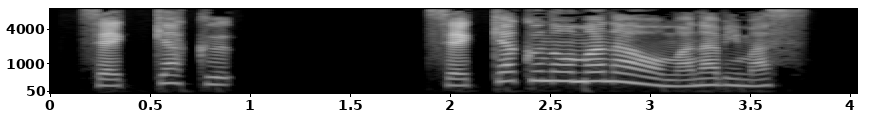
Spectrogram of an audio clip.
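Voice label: Japanese word, essential Japanese phrases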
